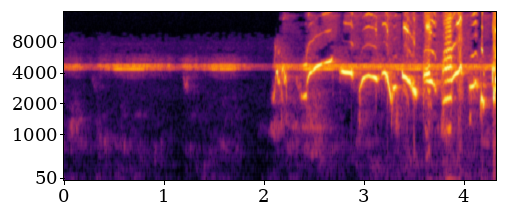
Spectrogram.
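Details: Morning song of an Oriental magpie-robin: after two seconds of near silence with a thin steady high tone, a rich run of loud whistles, slurred rising and falling notes and quick chattering phrases begins.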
